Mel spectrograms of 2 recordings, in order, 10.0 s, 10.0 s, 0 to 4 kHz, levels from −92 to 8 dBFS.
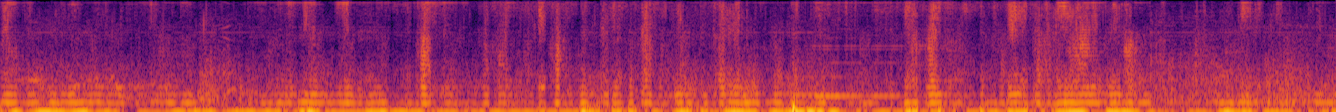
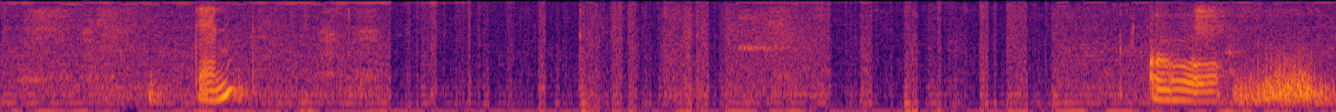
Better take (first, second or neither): second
